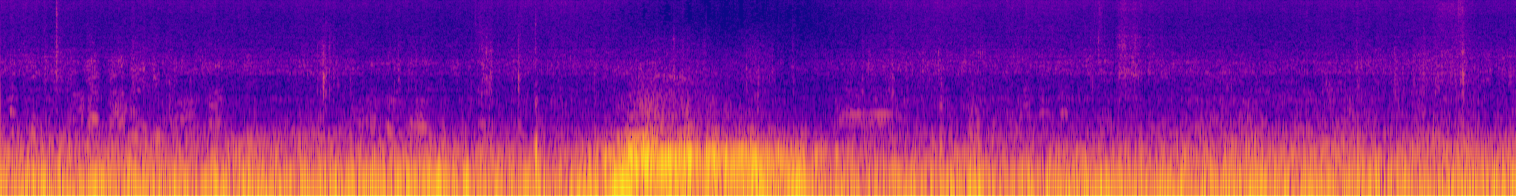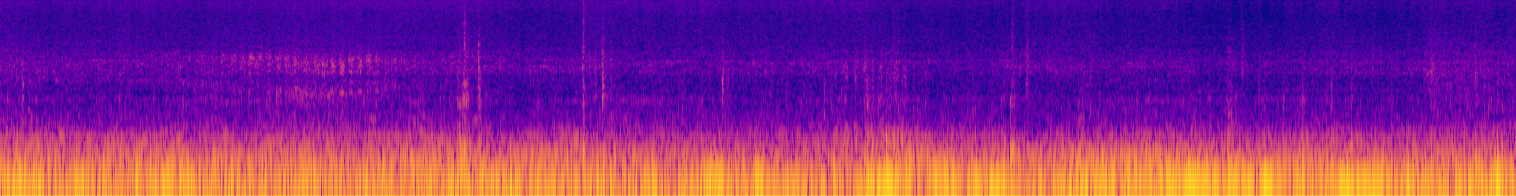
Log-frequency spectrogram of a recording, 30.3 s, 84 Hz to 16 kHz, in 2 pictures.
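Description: Holden VZ SS Ute's 5.7-litre V8 idling, heard from inside the cabin as a steady low rumble. About six seconds in the revs rise and fall once in a short blip.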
